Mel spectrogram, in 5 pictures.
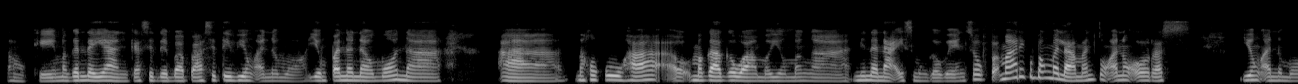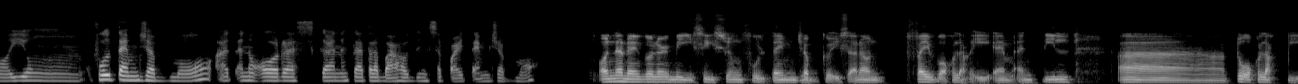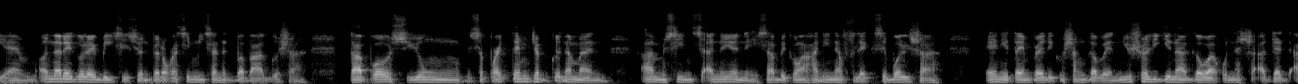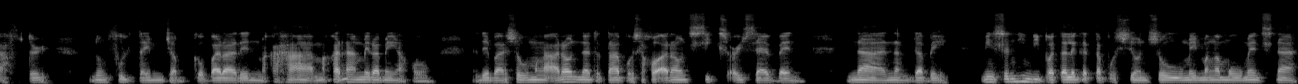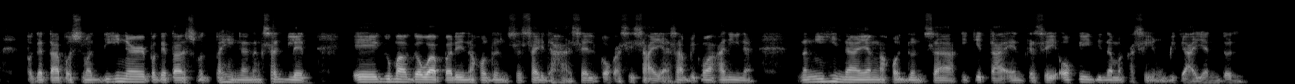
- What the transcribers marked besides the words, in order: static; tapping; bird
- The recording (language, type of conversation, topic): Filipino, advice, Paano ako makakahanap ng kasiyahan kahit pagod at nakararanas ng labis na pagkaubos ng lakas?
